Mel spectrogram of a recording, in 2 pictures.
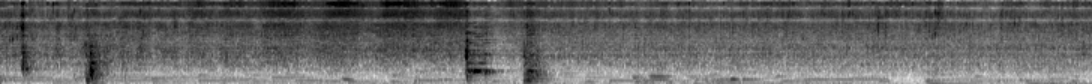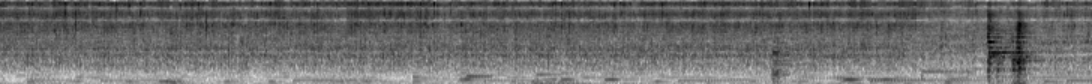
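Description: Taarli sardines coated and frying on turmeric leaves in a pan give a loud, steady hiss and crackle, with a few clattering knocks near the start and end.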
